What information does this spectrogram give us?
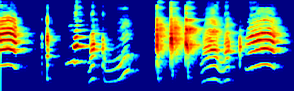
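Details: Continuous speech-like chatter from a talking ringneck parrot: rich, harmonic syllables gliding up and down in pitch, one short break, ending on a long arched note.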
